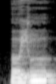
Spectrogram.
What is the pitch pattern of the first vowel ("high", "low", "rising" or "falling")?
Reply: low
